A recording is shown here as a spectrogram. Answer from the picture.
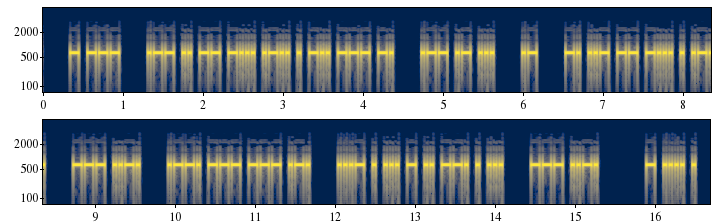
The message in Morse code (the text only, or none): TO WIMBLEDON WAS A NUMBER OF POOR VESTIGES OF THE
